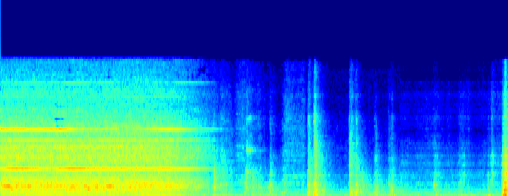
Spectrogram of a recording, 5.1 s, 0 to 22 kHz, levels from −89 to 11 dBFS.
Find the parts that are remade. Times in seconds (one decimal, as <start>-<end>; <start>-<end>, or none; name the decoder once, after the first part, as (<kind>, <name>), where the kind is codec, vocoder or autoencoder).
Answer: 4.0-5.1 (autoencoder, DAC-VAE)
